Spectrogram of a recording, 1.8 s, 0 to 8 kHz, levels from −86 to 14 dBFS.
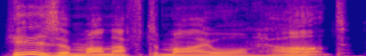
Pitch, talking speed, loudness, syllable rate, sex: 150 Hz, 230 wpm, -16 LUFS, 5.3 syllables/s, male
